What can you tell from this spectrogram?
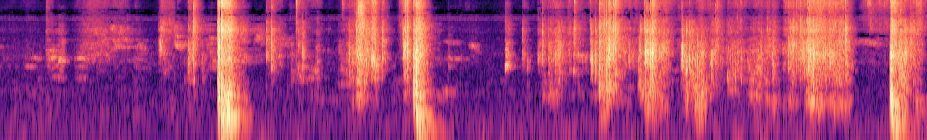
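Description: Clear plastic packaging bag crinkling and crackling as it is handled, in a series of separate rustles, the loudest and sharpest about two seconds in.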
